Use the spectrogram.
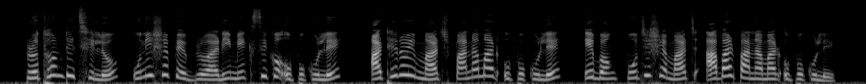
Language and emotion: Bengali, neutral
